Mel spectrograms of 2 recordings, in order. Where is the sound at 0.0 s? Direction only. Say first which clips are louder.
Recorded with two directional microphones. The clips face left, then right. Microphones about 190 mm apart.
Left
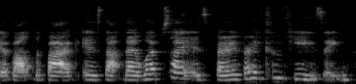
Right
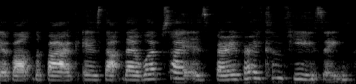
Right 1 dB; 5° right (ahead or behind).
